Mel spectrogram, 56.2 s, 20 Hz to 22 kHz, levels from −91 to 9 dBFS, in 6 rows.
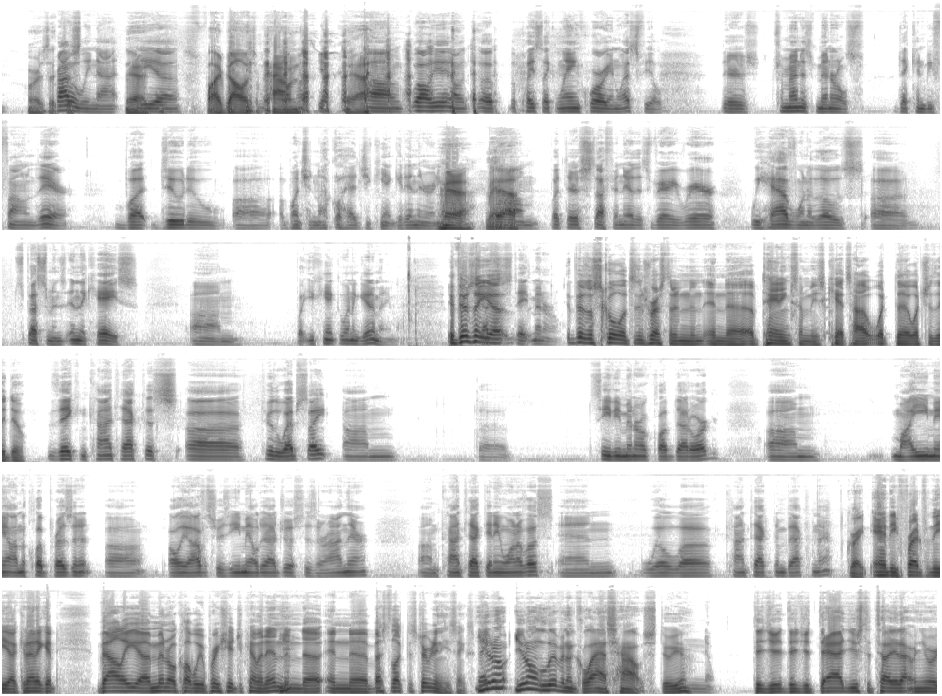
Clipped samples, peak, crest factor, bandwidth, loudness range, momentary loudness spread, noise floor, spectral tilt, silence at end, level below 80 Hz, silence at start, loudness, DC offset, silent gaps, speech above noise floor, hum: under 0.1%; -6 dBFS; 18 dB; 16 kHz; 10 LU; 17 LU; -66 dBFS; -6 dB/octave; 0 s; -48 dBFS; 0.25 s; -22 LUFS; under 0.1%; none; 44 dB; none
